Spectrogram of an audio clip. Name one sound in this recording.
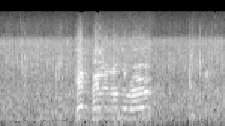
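A man shouts outdoors.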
